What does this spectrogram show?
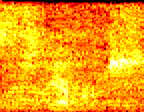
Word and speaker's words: Amherst: Amherst. That's how it's say That's it. the locals. Yeah, it's Amherst. The H is silent.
